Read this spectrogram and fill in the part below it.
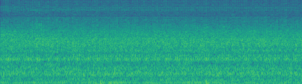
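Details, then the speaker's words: Table fan after its body was realigned and firmly retightened: a steady, even whirring hum with a faint low rumble and no rattle or knock; the sound is completely fixed and running is normal. "देखिए पहले से आवाज ठीक-ठाक है। इसका आवाज एकदम change हो गया। देखिए एकदम बिल्कुल सही हो गया है इसका आवाज।"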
